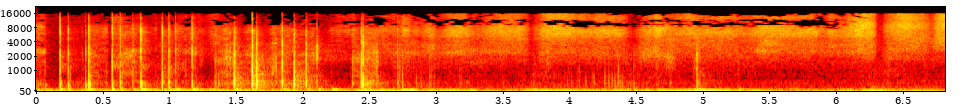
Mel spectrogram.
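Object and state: Cardboard card box, tapped and rubbed.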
